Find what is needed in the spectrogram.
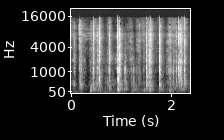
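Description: Cardboard advent calendar door being picked and torn open by hand: a quick, irregular run of sharp crackles and clicks.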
